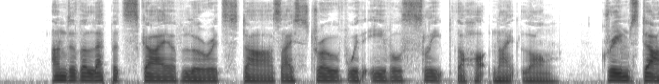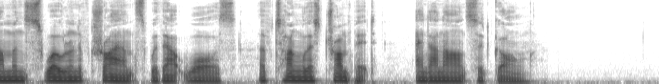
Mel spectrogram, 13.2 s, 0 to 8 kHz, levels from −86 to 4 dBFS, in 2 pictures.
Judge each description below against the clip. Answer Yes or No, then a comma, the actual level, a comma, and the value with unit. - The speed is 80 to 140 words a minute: Yes, slow, 135 wpm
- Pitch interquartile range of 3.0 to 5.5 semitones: No, narrow, 2.4 semitones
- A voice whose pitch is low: Yes, very low, 80 Hz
